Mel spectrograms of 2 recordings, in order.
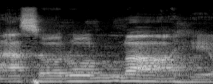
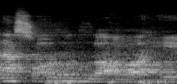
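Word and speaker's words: نصر الله: এখানে অনেক মানুষ এমন বসে আছে, নামাজে দাঁড়ালে পড়ে ইযা জাআ নাসরুল্লাহি ওয়াল ফাত, হয়েছে? এখানে সোয়াদ আছে, নাসর মানে সাহায্য, আর নুন সিন র নাসর মানে ঈগল পাখি।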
